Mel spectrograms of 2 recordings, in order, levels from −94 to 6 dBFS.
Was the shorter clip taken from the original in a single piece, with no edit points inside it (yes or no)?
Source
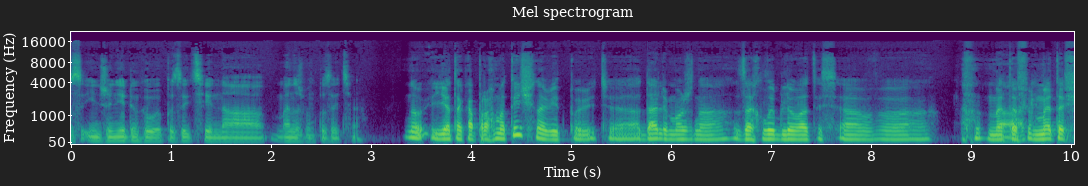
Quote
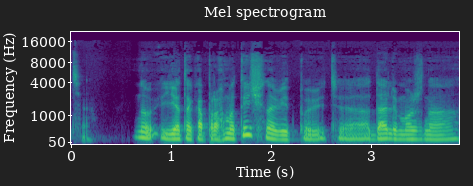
yes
